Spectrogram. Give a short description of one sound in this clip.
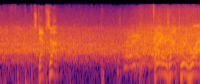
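Padded football players collide in a tackle.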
